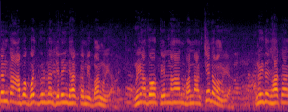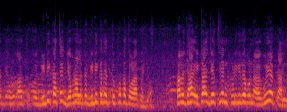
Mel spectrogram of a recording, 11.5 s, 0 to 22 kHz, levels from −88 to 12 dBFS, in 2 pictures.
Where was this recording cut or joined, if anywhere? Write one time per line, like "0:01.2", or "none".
none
